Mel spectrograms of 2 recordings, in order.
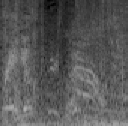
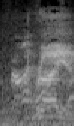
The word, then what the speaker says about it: Ryan: Did you say Reagan? Ryan. Rogan. Am I pronouncing that right? No, Ryan. R-Y-A-N. Oh, Ryan.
